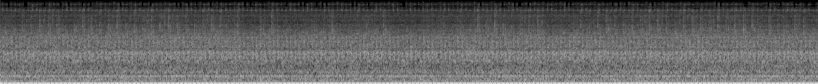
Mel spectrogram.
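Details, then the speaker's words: Toyota 1GD-FTV diesel at 40,920 km, start right after an oil change to Ravenol: steady even clatter with a fast regular timing-chain rattle. Rattle comes first while the hydraulic tensioner is empty, stops once it fills, then returns after a while. "Сначала затрещал, потому что система пустая была. Потом прекратился резко. Только заполнился, видимо, этот гидронатяжитель натянулся. Какое-то время прошло, начало трещать."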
